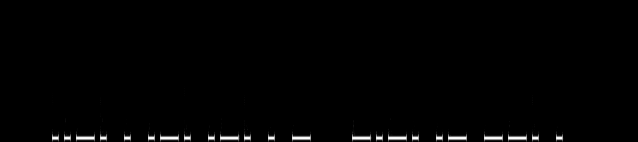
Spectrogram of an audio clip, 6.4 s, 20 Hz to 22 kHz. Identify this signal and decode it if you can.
Morse code, heard as a keyed tone, about 20 wpm, 700 Hz. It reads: FERRET CAGE
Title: Difficult Words with Hints - 20wpm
